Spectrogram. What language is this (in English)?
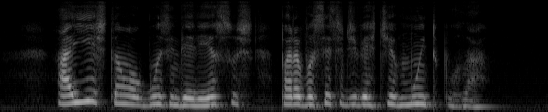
Portuguese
